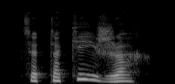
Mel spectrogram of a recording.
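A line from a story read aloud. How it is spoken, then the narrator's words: Sad sigh. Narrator (Ukrainian): сумно зітхнула Джинні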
